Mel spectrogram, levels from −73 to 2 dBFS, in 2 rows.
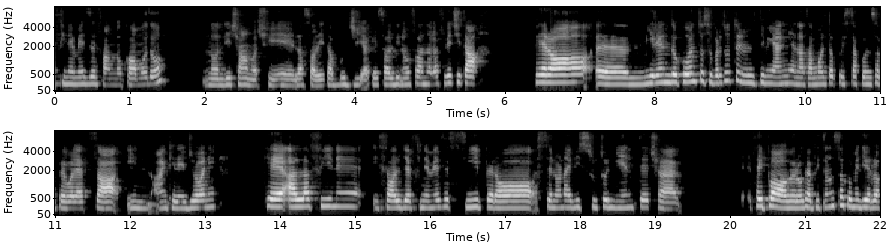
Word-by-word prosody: fine 205 -1 -7
mese 200 +1 -5
fanno 180 -2 -9
comodo, 190 +10 -4 0.5
non 175 -1 -6
diciamoci 170 -2 -6
la 175 +1 -4
solita 170 0 -4
bugia, 180 0 -8
che 185 - -9
i 185 - -7
soldi 185 0 -4
non 185 0 -7
fanno 200 0 -5
la 200 +1 -5
felicità, 220 -1 +2 0.8
però, 240 0 +7
ehm, 195 -1 +2
mi 220 +3 0
rendo 240 +1 +2
conto, 260 +2 +2
soprattutto 275 +4 -5
negli 235 -3 -3
ultimi 220 -1 -5
anni, 215 +2 -4
è - - -4
nata 190 -1 -4
molto 195 +2 -5
questa 205 0 -7
consapevolezza 190 -2 0
in 195 -1 -9
anche 195 +2 -7
nei 190 0 -5
giovani 210 +3 -1 0.6
che 235 -2 +7
alla 230 +1 +6
fine 235 +1 -6
i 200 - -16
soldi 210 +1 0
a - - 0
fine 210 -1 -9
mese 220 +2 -4
sì, 225 -1 -7
però, 200 -1 +3
se 215 - -5
non 205 0 -7
hai 210 - -2
vissuto 220 +1 -7
niente, 210 +1 -5
cioè, 185 -4 -2
ehm, 180 - -10 0.9
sei 240 -2 +5
povero 205 -4 +5
capito, 215 -1 -2
non 235 - -4
so 270 +1 -2
come 225 -2 0
dirlo 210 -1 +1
205 Hz, 160 wpm, -19 LUFS, 190-225 Hz, 0.9 s, però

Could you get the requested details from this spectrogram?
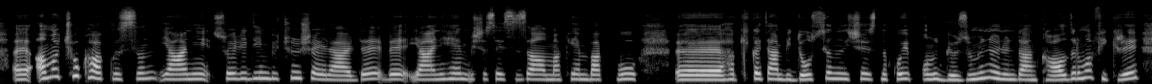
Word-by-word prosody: Eee, 230 0 +3
ama 325 +7 +4
çok 390 -4 0
haklısın. 265 -1 0
Yani, 240 0 +2
söylediğin 265 +1 -2
bütün 275 +3 -4
şeylerde 230 -2 0
ve, 235 0 +2
yani, 225 +2 0
hem, 255 -1 -1
işte, 235 - -10
sessize 235 -1 -3
almak 225 0 -2
hem 235 -1 -2
bak, 225 0 +1
bu, 245 +1 -1 0.4
eee, 215 0 +6
hakikaten 245 0 0
bir 220 -3 -5
dosyanın 235 +5 0
içerisine 245 -1 -3
koyup 245 +1 -1
onu 235 -1 -1
gözümün 225 +7 0
önünden 230 -6 +1
kaldırma 220 +9 0
fikri 250 0 -1
240 Hz, 145 wpm, -22 LUFS, 225-260 Hz, 0.4 s, eee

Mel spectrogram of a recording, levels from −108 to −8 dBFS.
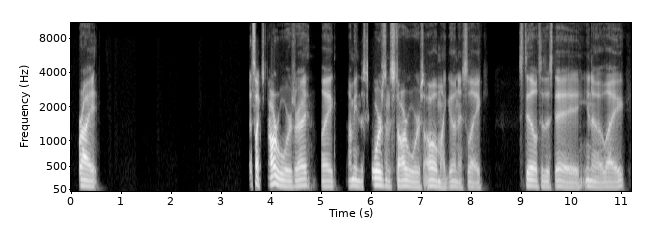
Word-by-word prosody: Right. 110 - +4 3.0
That's - - -2
like - - +5
Star 165 -4 +6
Wars, 105 -4 0
right? 120 +3 +1 0.2
Like, 105 -1 -1 0.2
I 110 - -6
mean, 115 -2 0
the 100 - -8
scores 130 +1 +3
in 105 - -6
Star 110 +3 +2
Wars, 95 -3 -2
oh 115 -1 +2
my 95 -5 -4
goodness, 95 0 -7
like, 90 -5 -5 0.7
still 115 -4 +1
to 110 - -9
this 100 -2 -5
day, 90 -5 -2
you 115 - -3
know, 95 -4 -4
like, 95 +3 -3
105 Hz, 135 wpm, -21 LUFS, 95-115 Hz, 3.0 s, Star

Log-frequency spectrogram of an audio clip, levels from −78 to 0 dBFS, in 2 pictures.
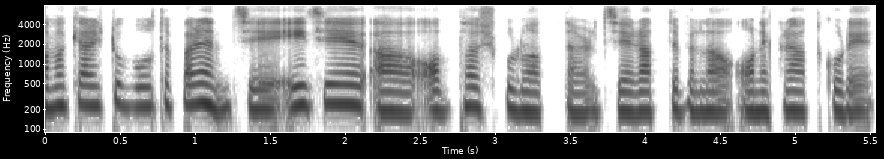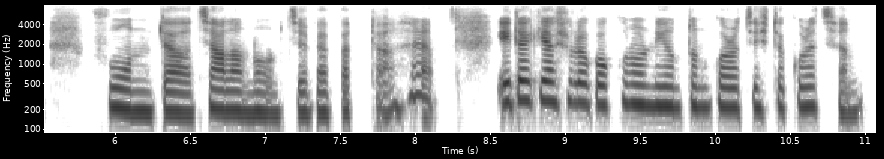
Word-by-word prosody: আমাকে 230 +3 +1
আরেকটু 230 +1 0
বলতে 225 +2 -3
পারেন 245 -2 +5 0.2
যে, - - 0 0.3
এইযে 235 +2 +3 0.4
আ - - +5 0.3
অভ্যাসগুলো 205 0 -3
আপনার 175 0 -5 0.2
যে 190 - 0
রাত্রেবেলা 190 0 -1 0.2
অনেক 190 -1 0
রাত 190 0 -1
করে 190 -1 0 0.5
ফোনটা 190 -4 +1 0.2
চালানোর 190 -3 +2
যে 185 - -1
ব্যাপারটা, 185 -1 -5 0.2
হ্যা? 335 - 0 0.5
এটা 280 +2 +6
কি 280 - +3
আসলে 255 0 0
কখনো 245 +1 -1
নিয়ন্ত্রণ 225 0 0
করার 220 -1 +1
চেষ্টা 215 +1 -2
করেছেন? 225 -4 -2
215 Hz, 145 wpm, -25 LUFS, 190-230 Hz, 0.5 s, এটা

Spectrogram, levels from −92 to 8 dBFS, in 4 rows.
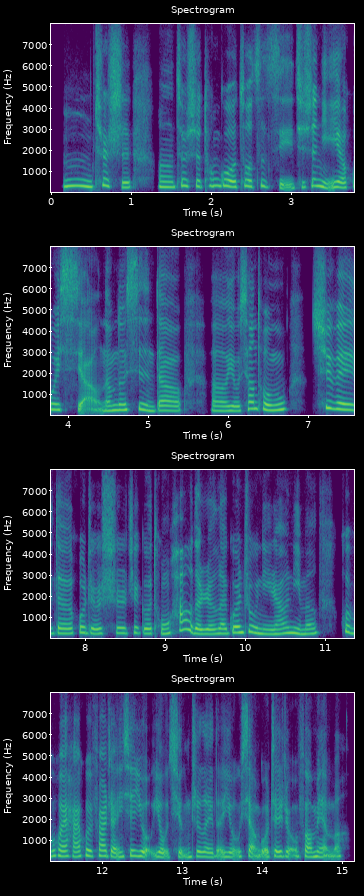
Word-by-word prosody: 嗯， 300 -1 +3
确 320 +4 -1
实， 230 -5 -1 0.3
呃， 250 -2 0
就 310 +5 -2
是 290 -1 -2
通 300 +3 -4
过 300 -4 +4
做 285 +2 -1
自 290 +3 -4
己， 210 -7 -5
其 235 +3 -5
实 310 +5 -1
你 280 -6 +3
也 245 -3 +4
会 270 +4 -1
想， 265 +1 -3
能 220 +1 -1
不 240 - +2
能 255 +1 +4
吸 275 +1 -2
引 225 -4 0
到， 225 0 0 0.3
呃， 215 -2 -1
有 215 -1 +1
相 315 +8 0
同 270 -1 +2 0.3
趣 355 - +2
味 275 -4 +4
的， 230 -1 +1
或 275 +2 -1
者 230 -3 +1
是 245 +1 -3
这 255 +2 -5
个 230 -2 +1
同 225 0 -3
好 380 +10 -2
的 230 -3 +5
人 210 0 +2
来 225 -1 +1
关 275 +4 +4
注 285 -2 0
你。 215 -3 -1
然 210 +1 -1
后 245 - 0
你 250 -3 +2
们 215 +3 -2 0.3
会 310 -1 0
不 250 - -2
会 255 -2 +3
还 230 -2 0
会 260 +1 +2
发 255 +1 +1
展 205 -4 +1
一 - - -1
些 260 +3 0
友 245 -2 +2
友 215 -3 +1
情 210 - -4
之 230 +1 0
类 215 -2 +1
的， - - -3
有 210 +1 -2
想 230 - -1
过 - - 0
这 235 -2 +3
种 250 +3 -2
方 220 -2 0
面 225 -2 +1
吗？ 245 - -5
245 Hz, 275 characters per minute, -18 LUFS, 225-275 Hz, 0.3 s, 的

